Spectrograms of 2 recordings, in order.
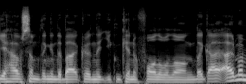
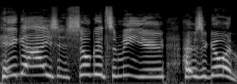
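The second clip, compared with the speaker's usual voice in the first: very high-pitched, squeaky, squirrel-like voice. Streamer imitating how they sounded in old clips: high squeaky voice. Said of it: "I legit sound like a squirrel".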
